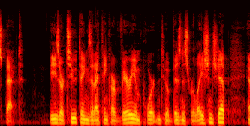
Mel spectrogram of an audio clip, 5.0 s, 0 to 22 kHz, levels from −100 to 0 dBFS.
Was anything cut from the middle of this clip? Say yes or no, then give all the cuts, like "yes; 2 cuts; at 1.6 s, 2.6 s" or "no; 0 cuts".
no; 0 cuts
